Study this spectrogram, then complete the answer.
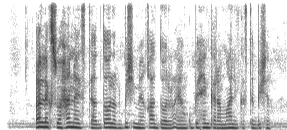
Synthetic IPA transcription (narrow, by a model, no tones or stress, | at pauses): ʔɐlɛkswɑħɑːnhɛjst̪ʰaːd̪ɔːlɐrbɪʃiːmɛːqɑːd̪d̪ɔːlɐrɐjaːŋkʰʊbɪħɪŋkʰɐɾaːmaːlɪŋkʰɐst̪ʰɐbɪʃɐn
